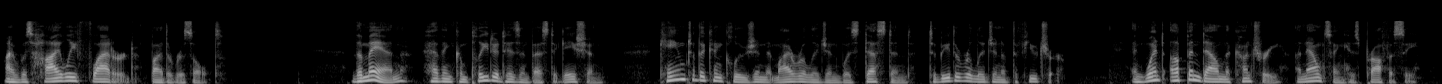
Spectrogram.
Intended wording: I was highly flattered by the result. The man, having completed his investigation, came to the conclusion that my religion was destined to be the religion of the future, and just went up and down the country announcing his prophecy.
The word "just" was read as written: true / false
false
